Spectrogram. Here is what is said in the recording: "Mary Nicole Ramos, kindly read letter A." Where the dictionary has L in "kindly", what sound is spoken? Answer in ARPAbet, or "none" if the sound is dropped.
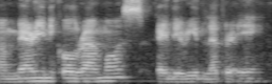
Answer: none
